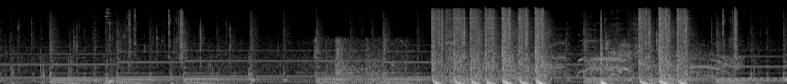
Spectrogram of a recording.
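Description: Enemy gunfire in Wolfenstein: The Old Blood, a steady run of separate shots over game music and tones, then louder, denser bursts of rapid fire in the second half.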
